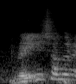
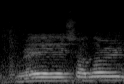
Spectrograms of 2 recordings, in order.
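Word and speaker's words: rational: 레이셔널이 아니라 레이셔널이라고 읽어요. 이렇게 씁니다. 레셔널 넘버라고 합니다.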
